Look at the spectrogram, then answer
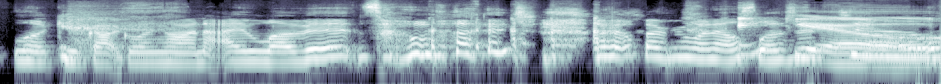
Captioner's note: laughs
